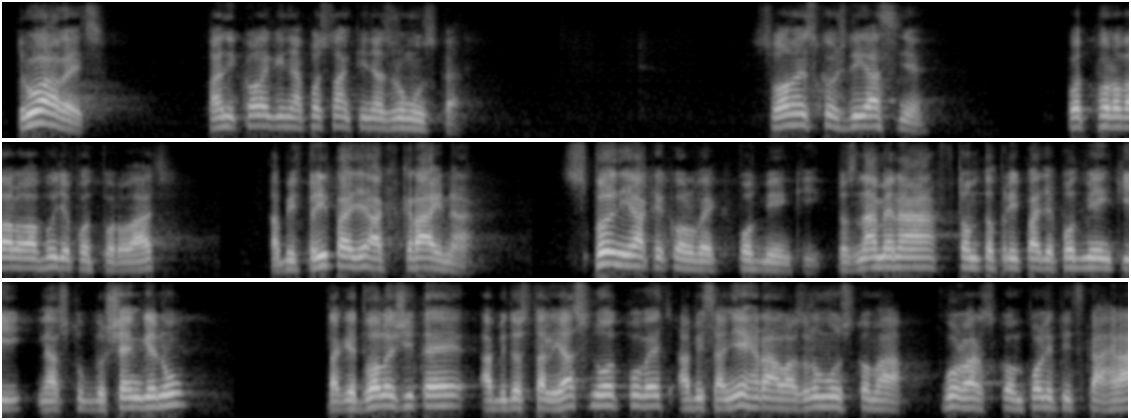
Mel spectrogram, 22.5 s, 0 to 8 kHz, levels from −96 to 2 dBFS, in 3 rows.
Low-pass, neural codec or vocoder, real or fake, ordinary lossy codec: none; codec, 16 kHz, 2 kbps, FunCodec, trained on Chinese and English, 25 frames a second; fake; none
